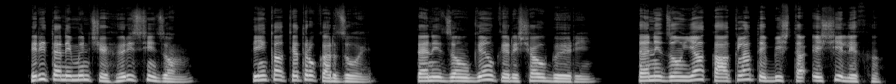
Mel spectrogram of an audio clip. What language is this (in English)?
Bhadrawahi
